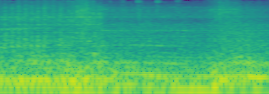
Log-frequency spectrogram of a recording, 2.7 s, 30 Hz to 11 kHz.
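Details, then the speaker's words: 1968 Ford Mustang, stock 200ci inline-6 with stock exhaust, warm from earlier use, carburetor pumped three times. A short crank catches at once and settles into an even, steady low idle with no knocks: normal start and idle. "it starts right up stock exhaust and everything"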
